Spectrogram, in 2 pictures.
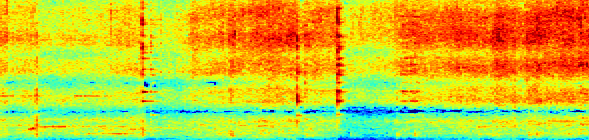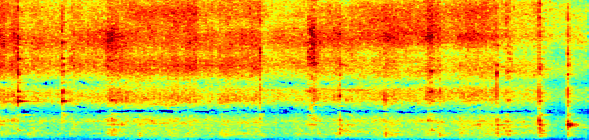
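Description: Chopped dill leaves being stirred with a spatula into onion and tomato frying in oil in a pot, with a steady sizzle and a few light taps and scrapes of the spatula against the pot.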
